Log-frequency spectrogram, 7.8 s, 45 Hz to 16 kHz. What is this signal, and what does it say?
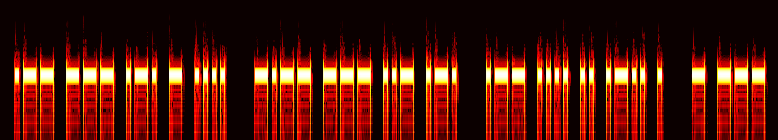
Morse code, heard as a keyed tone, about 28 wpm, 700 Hz. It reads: WORTH YOUR WHILE TO
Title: Sentences from Top 1600 Words 28wpm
